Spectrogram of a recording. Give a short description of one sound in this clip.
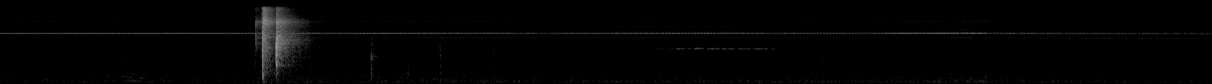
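Footsteps crunch on dry leaves as a person pushes through undergrowth.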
